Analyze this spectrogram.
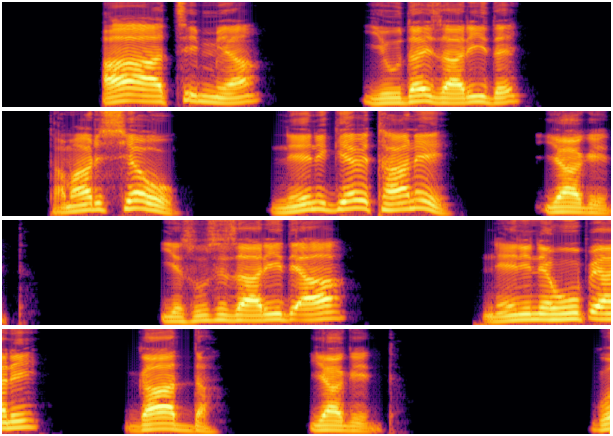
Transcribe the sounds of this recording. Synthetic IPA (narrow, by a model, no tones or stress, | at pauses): ʔaːaːt͡sːɪːmːɪjaː | jɪhʊd̪ɐjzaːɾiːd̪ɛ | t̪ɐ̰maːɾɪsːɪjawoː | ne̞ːnɪɡɪjɐwɛt̪aːne | jaːɡe̞̰ːd̪ːɐ̥ | jɛs̬uːs̬ɪzaːɾiːd̪ɛaː | ne̞ːnɪnɛhuːpʼɪjaːnɪ | ɡaːd̪ːɐ̰ | jaːɡe̞̰ːd̪ːɐ̥ | ɡɔ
